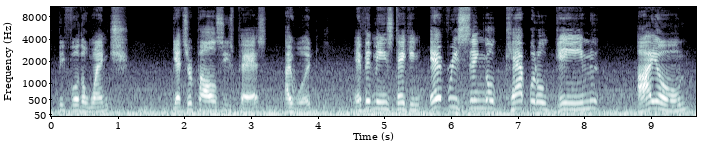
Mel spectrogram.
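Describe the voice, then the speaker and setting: A middle-aged man with a high-pitched voice and a Queens New York accent. He delivers an unscripted rant, brash and emphatic, swearing freely. Faint noise sits behind his voice. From Queens, New York, United States. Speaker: host of a finance commentary channel. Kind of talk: unscripted political rant to camera.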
